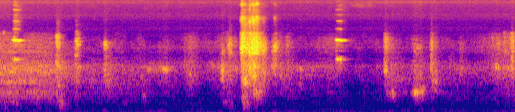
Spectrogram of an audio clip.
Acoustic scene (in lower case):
elevator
